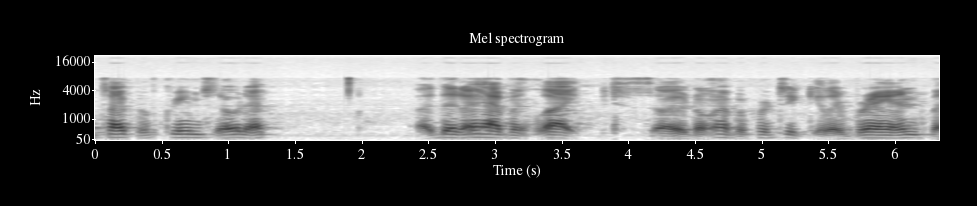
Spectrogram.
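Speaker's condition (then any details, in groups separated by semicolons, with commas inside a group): Brain injury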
